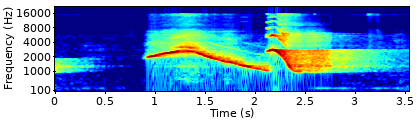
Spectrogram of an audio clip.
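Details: A fairly old captive Nias hill myna, being taught to say "Assalamualaikum" and distracted by birds flying past, gives a loud, clear whistle that rises and then slides down, followed by a second harsher, falling note.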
